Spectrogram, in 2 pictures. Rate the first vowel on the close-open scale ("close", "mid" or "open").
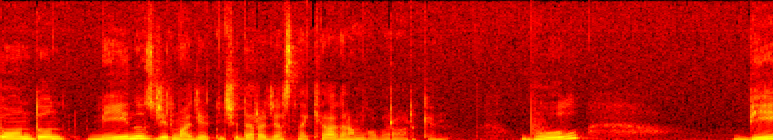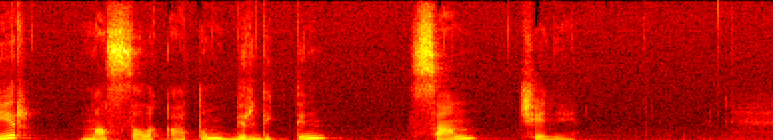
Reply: mid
